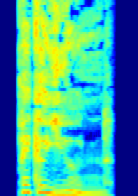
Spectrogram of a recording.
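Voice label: "picayune", British English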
